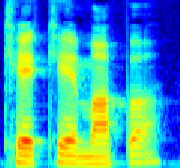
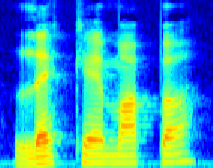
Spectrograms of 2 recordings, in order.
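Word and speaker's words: Kekemapa: December has like 3 different pronunciations or spellings. It could be said as keke mapa, which is what I'm going to be saying it as, but it can also be leke mapa or deke maba with a B at the end.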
